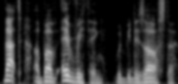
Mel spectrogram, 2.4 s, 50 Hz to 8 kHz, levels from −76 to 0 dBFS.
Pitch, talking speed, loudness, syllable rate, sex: 135 Hz, 150 wpm, -21 LUFS, 6.9 syllables/s, male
